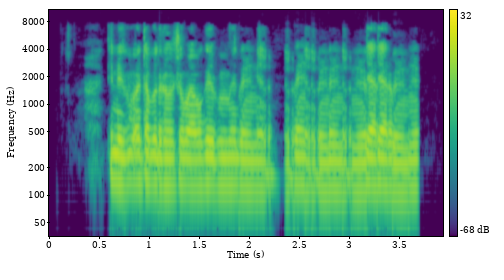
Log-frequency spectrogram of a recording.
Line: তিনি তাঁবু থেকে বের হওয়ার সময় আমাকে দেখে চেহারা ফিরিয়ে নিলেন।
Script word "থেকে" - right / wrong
wrong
